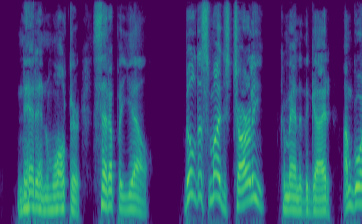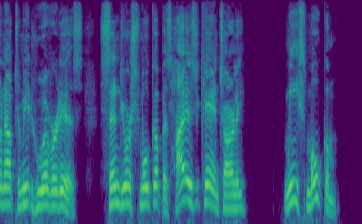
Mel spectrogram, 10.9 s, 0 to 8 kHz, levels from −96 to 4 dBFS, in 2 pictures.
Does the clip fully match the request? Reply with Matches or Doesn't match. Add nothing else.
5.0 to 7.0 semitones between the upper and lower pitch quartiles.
Matches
